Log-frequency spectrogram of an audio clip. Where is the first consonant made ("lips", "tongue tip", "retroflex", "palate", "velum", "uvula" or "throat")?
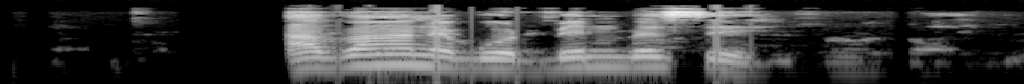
lips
